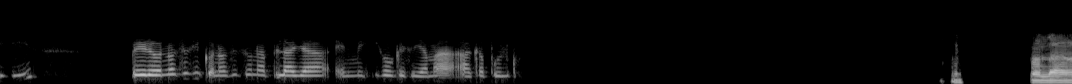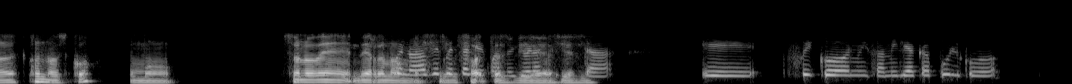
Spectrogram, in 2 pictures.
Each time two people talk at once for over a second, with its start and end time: 14.6-16.6

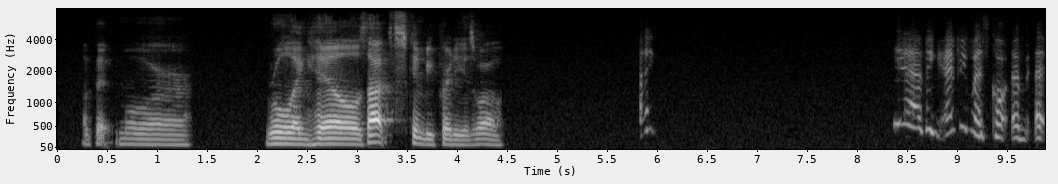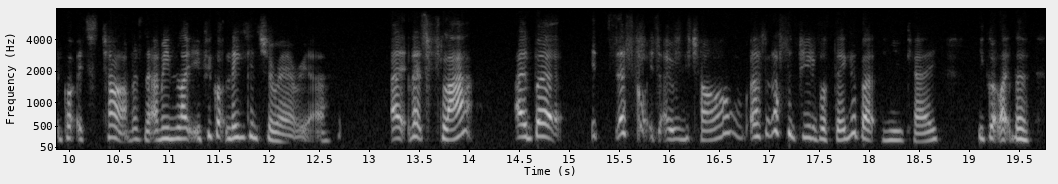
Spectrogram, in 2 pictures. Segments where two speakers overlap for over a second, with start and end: none

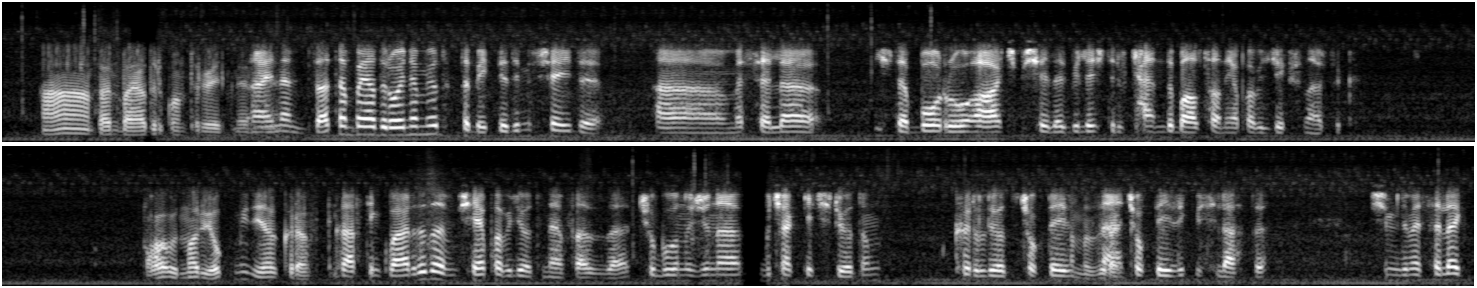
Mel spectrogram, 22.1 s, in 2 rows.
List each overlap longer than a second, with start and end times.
none

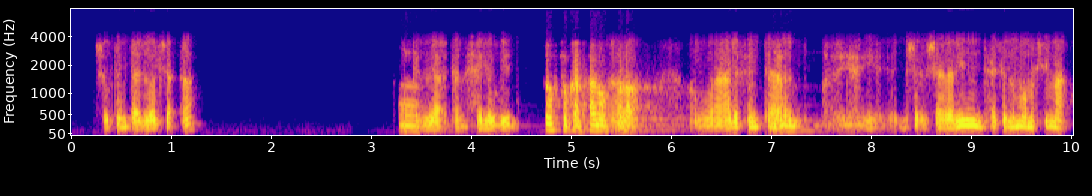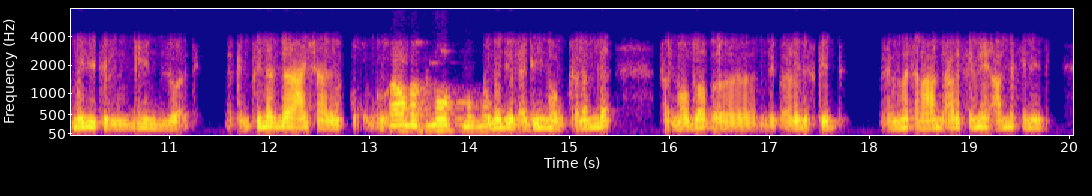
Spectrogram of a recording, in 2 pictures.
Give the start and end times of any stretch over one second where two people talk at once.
none

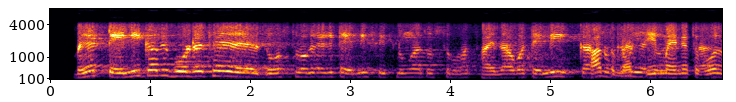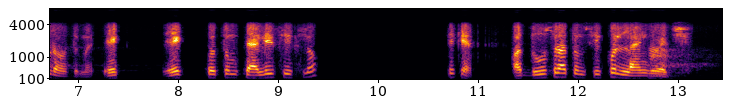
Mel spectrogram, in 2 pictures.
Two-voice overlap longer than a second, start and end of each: 5.4-6.6

